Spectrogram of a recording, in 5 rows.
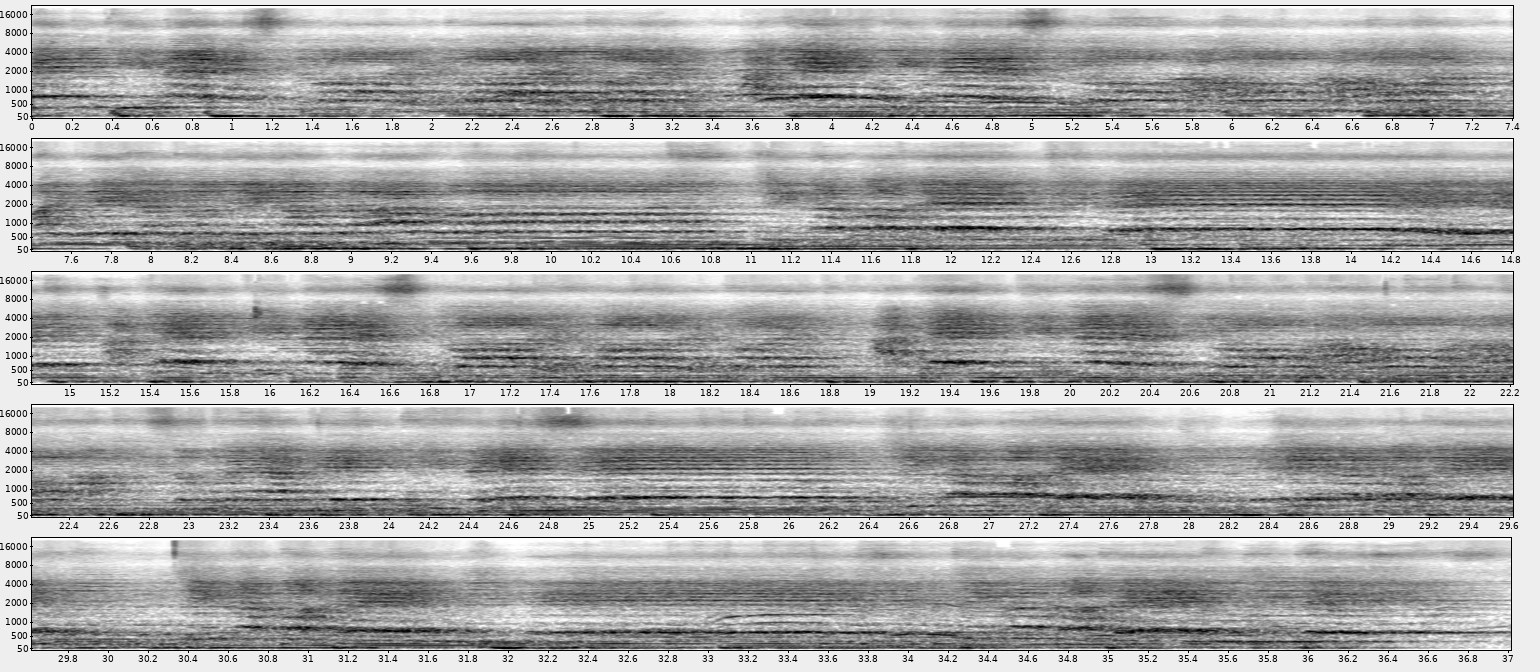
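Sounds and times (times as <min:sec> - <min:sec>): choir singing a gospel hymn: 0:00.0 - 0:37.0.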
